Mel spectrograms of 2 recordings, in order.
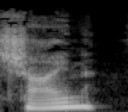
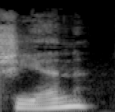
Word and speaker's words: Shein: Like I always called it Shine, and many people call it Shine, but it's actually pronounced Shein.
